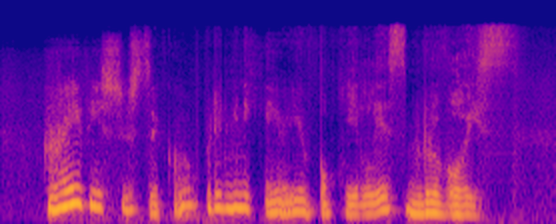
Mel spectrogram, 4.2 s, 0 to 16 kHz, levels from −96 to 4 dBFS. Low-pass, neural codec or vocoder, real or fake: 10.8 kHz; codec, 16 kHz in and 24 kHz out, 0.4 kbps, LongCat-Audio-Codec, fine tuned four codebook decoder; fake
